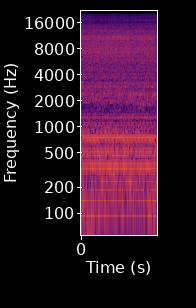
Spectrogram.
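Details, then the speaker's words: Suction unit in a simulation lab, switched on and building pressure before tracheostomy suctioning demonstrated on a mannequin: steady loud whine and hiss of the suction machine running. "so for the demonstration I'm going to turn all this loud noise off and we'll demo how to suction a tra"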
